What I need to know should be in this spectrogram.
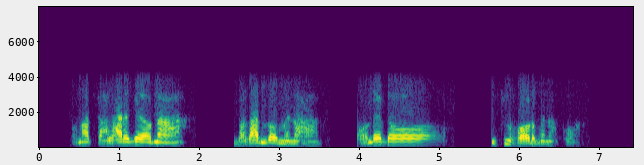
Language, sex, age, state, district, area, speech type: Santali, male, 60+, West Bengal, Bankura, rural, conversation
